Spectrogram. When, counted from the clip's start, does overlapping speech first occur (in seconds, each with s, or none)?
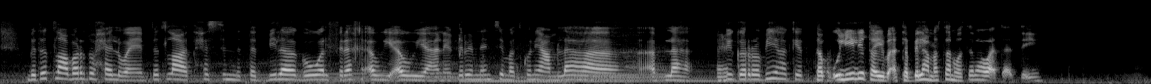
none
